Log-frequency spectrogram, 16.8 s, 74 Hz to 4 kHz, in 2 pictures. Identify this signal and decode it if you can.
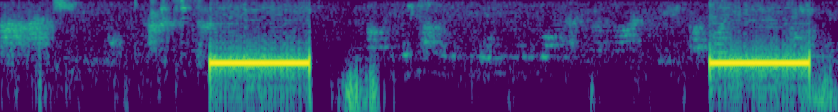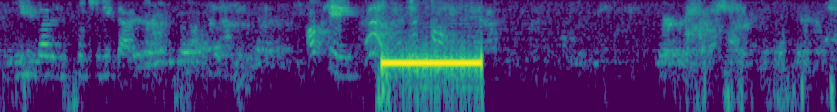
Ringback tone (Europe, 425 Hz), with speech.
